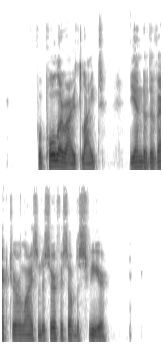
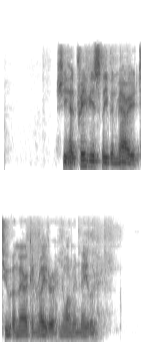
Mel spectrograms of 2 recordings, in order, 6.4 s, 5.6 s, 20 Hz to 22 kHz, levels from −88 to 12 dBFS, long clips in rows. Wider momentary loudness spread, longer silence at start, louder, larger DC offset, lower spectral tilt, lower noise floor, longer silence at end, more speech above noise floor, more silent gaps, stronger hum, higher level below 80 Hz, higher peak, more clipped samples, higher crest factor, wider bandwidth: first, 14 LU vs 11 LU; second, 0.7 s vs 1.1 s; about the same, -19 LUFS vs -18 LUFS; neither; first, -6 dB/octave vs -3.5 dB/octave; about the same, -75 dBFS vs -75 dBFS; first, 1.1 s vs 0.7 s; about the same, 57 dB vs 56 dB; neither; neither; about the same, -62 dBFS vs -60 dBFS; about the same, -2 dBFS vs -4 dBFS; neither; about the same, 18 dB vs 18 dB; first, 15.5 kHz vs 8.2 kHz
